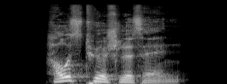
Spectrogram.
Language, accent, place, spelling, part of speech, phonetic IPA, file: German, Germany, Berlin, Haustürschlüsseln, noun, [ˈhaʊ̯styːɐ̯ˌʃlʏsl̩n], De-Haustürschlüsseln.ogg
- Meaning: dative plural of Haustürschlüssel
